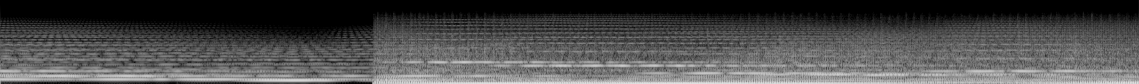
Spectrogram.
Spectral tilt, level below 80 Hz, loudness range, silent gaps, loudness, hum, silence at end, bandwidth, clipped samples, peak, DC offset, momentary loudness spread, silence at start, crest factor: -7 dB/octave; -14 dBFS; 3 LU; none; -15 LUFS; none; 0 s; 9.2 kHz; under 0.1%; 0 dBFS; under 0.1%; 5 LU; 0 s; 12 dB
